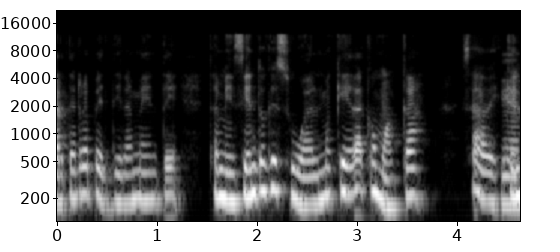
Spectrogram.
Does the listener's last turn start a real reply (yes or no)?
yes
